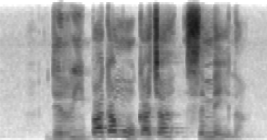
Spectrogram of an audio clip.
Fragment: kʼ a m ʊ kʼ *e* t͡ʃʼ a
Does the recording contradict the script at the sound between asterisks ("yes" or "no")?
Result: yes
